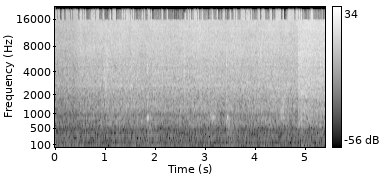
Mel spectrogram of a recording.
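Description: Steady sizzling of potatoes frying in oil in a pan over medium heat, with a few soft scrapes and clicks as they are stirred; no voices.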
